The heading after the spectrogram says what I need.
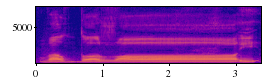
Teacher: را کو بھی موٹا اور را کو لمبا کرنا ہے مد کی وجہ سے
